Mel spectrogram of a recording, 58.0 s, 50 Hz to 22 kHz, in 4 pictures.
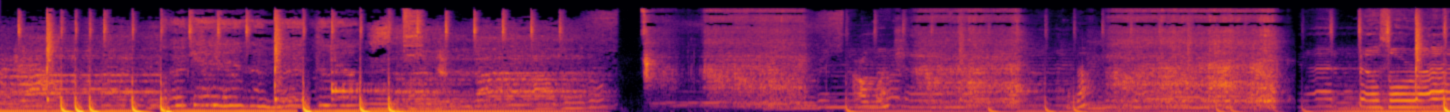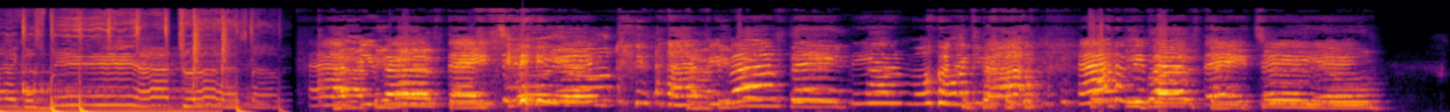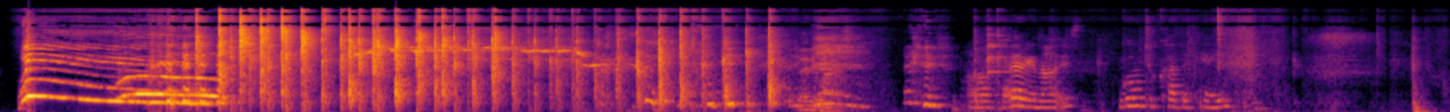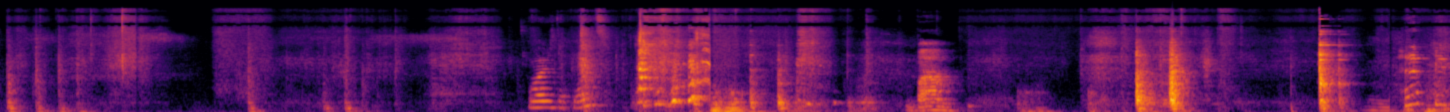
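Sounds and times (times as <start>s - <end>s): hands clapping applause: 30.7s - 37.0s.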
